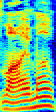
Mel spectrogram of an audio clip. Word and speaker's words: Lima: For example, pronounce lima with a Spanish accent, Lima, and you'll recognize that the lima bean was named after Lima, the capital of Peru, its homeland.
